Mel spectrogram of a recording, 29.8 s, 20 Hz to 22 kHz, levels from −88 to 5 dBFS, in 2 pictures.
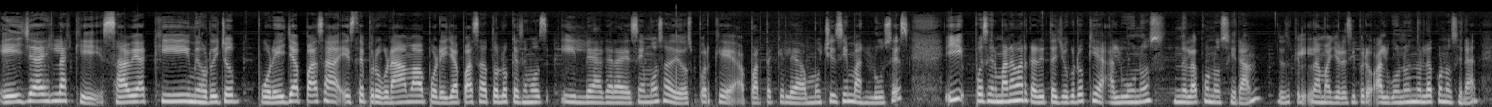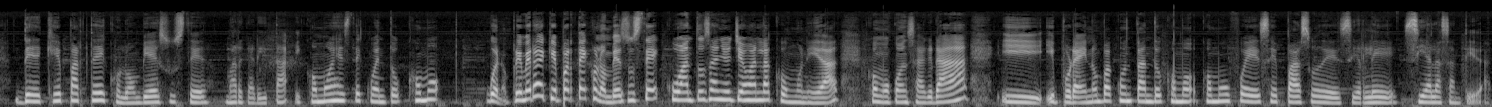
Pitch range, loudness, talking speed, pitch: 210-250 Hz, -21 LUFS, 205 wpm, 225 Hz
